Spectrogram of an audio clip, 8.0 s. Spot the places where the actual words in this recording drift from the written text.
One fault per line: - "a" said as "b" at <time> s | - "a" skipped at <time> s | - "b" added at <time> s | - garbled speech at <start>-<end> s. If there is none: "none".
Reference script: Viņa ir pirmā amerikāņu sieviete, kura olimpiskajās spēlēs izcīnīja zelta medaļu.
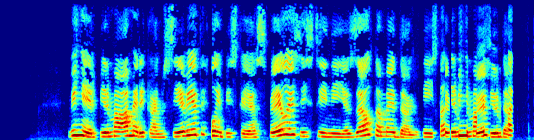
- "kura" skipped at 3.1 s
- garbled speech at 6.3-7.7 s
